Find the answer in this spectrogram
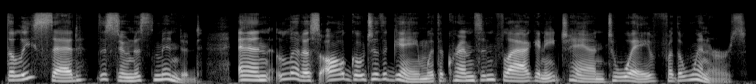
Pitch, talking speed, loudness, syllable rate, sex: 175 Hz, 205 wpm, -18 LUFS, 4.3 syllables/s, female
